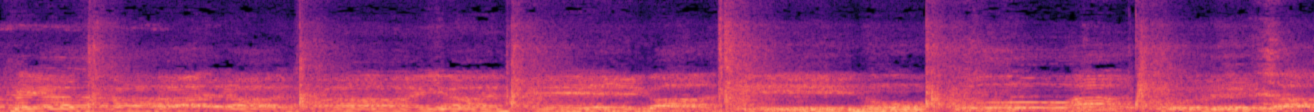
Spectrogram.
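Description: Men's voices chanting a nauha (mourning lament) together, with a sharp slap about once a second in time with the chant, typical of hands striking bare chests in matam.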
